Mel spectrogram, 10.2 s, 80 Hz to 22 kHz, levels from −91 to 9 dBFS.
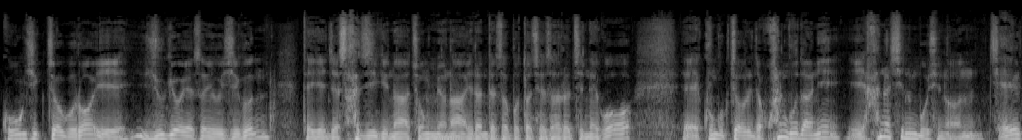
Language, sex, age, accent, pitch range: Korean, male, 50-69, native, 85-115 Hz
